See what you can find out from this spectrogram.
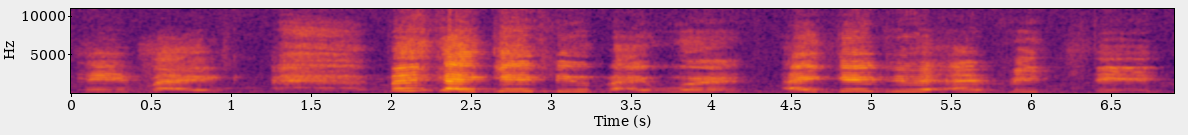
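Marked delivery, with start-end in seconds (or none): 2.0-6.8 tearful wail swelling into loud cries; crying plea. Acted. Betrayed woman asking Mike why, crying plea. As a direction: cry out in betrayed anguish.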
